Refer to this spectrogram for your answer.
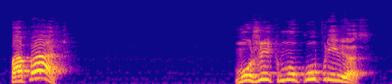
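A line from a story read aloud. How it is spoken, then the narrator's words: Shouting. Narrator (Russian): крикнул Ваня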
